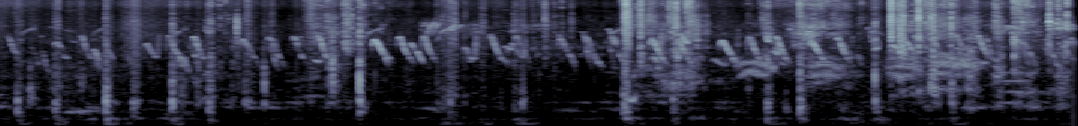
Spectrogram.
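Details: Francolin chicks of the Dakhni teetar kind call in a busy chorus of thin, falling peeps, with frequent clacks and a rustling burst midway.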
